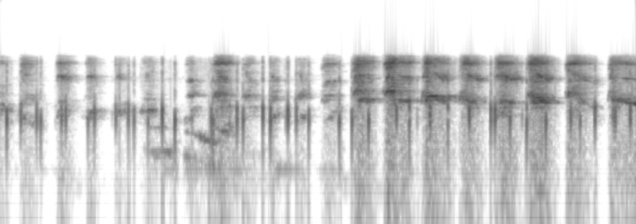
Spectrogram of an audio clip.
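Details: Rescued stray puppy, found at night, crying without stopping indoors in the Philippines; a person talks briefly at first, then steady pleading whines rise and fall, repeating about three times per second.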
